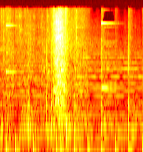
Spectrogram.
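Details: Domestic rabbit hissing, an uncommon sound made when it feels aggressive or threatened and wants to scare a threat away: one brief, breathy, noisy hiss in the middle, with background music throughout.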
